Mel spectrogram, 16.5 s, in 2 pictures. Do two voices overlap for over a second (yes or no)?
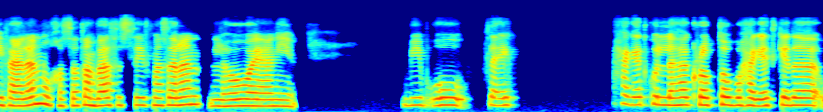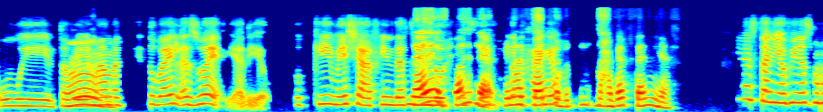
yes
